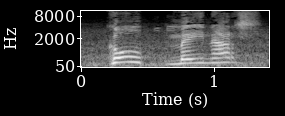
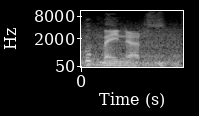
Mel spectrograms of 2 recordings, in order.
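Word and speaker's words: Koopmeiners: Por si alguien tiene dudas, como se escriben muy raros, hemos estado mirando la pronunciación antes del partido. Cup Miners, el pivote. – Cup Miners.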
